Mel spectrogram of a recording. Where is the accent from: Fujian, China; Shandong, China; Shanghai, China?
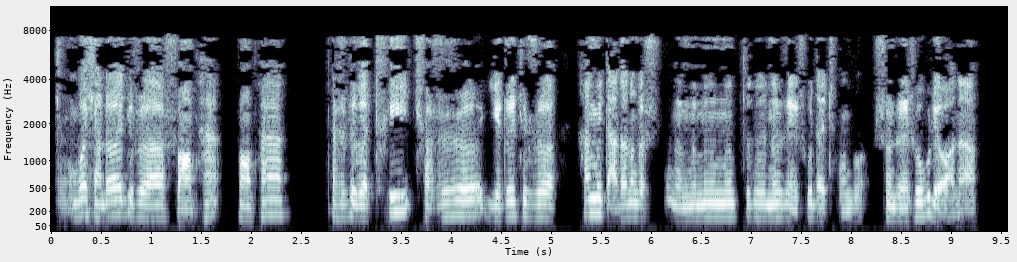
Shandong, China; Jinan; 哦，我是济南的。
